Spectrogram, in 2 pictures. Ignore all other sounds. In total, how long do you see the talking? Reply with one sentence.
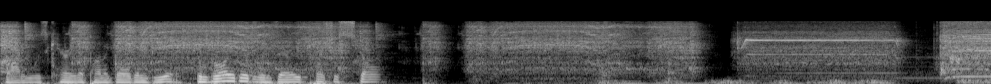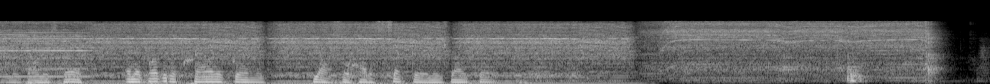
The talking can be heard for 9 seconds in total.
